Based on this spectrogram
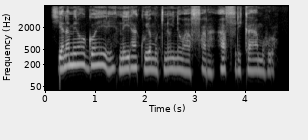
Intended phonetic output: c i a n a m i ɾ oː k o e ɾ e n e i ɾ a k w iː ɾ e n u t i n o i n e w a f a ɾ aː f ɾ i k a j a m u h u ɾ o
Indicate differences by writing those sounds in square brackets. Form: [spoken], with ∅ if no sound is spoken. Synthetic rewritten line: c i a n a m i ɾ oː [ɡ] o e ɾ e n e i ɾ a k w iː ɾ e [m] u t i n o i n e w a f a ɾ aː f ɾ i k a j a m u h u ɾ o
